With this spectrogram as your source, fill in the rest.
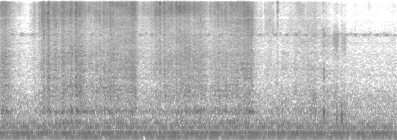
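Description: Long nails rake and scratch through the plastic bristles of a blue synthetic broom head held low. Two bursts of bright, crackly rustling stand out, each about a second long, over a steady low hum. The sound then falls to softer scratching with a few faint ticks.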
